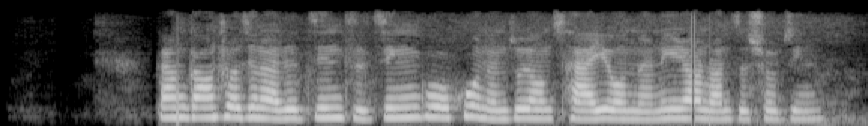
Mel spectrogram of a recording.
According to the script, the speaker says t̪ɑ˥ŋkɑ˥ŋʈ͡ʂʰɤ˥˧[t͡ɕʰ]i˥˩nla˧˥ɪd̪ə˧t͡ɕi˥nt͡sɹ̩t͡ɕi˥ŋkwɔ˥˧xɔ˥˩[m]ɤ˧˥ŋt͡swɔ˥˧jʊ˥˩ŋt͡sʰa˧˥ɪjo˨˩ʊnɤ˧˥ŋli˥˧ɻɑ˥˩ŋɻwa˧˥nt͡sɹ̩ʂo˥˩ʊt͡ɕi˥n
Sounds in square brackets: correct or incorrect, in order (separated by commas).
incorrect, incorrect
